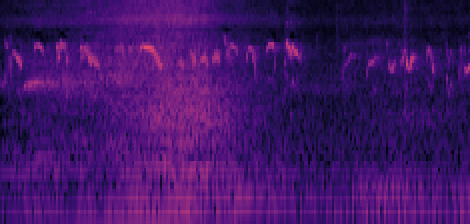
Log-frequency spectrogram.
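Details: Javan grey-throated white-eye, a male, delivering a quick run of bright, slurred chirping notes in rapid succession, paused briefly and then resumed, with steady low background rumble.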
